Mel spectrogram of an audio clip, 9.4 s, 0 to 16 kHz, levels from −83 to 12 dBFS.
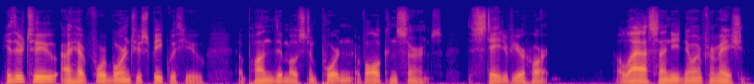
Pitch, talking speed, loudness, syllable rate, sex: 90 Hz, 155 wpm, -19 LUFS, 4.9 syllables/s, male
